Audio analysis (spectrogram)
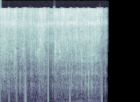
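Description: Small onions dropped into hot oil with popped mustard seeds, sizzling and crackling loudly with sharp pops throughout before cutting to brief silence near the end.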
